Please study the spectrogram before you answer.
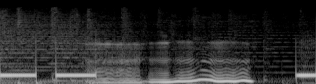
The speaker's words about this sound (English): It's ringing.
